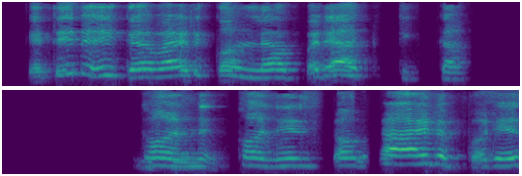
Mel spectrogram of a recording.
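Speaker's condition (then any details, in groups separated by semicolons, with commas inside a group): Cerebral palsy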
